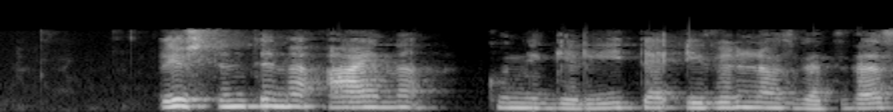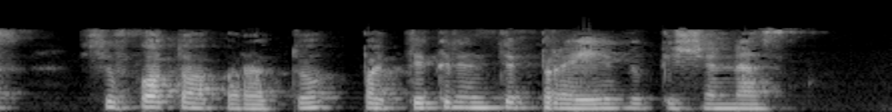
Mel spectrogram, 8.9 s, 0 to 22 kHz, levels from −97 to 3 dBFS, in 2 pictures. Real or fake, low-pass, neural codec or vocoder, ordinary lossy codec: fake; 7.2 kHz; codec, 16 kHz, 8 kbps, FunCodec, trained on Chinese and English, 25 frames a second; AAC, 32 kbps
